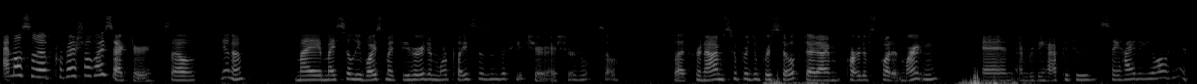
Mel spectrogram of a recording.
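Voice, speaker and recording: A woman's voice: on the high side, animated, fast, pushed and bright, slight background noise, rough recording. A woman chatting casually on a livestream with bubbly enthusiasm, like a guest introducing herself. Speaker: voice actor and streamer.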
